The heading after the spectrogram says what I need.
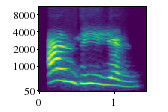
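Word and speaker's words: Indienne: And for girls, since there is an extra N and extra E, the pronunciation will be je suis Indian. Je suis Indian. Yen, Indian.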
